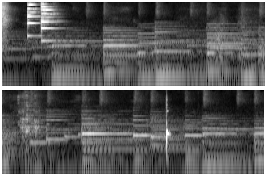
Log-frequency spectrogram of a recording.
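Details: Gentle instrumental music with chiming, bell-like notes and a sharp clink near the end, and no animal sound.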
